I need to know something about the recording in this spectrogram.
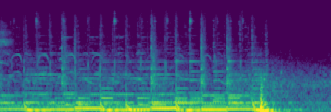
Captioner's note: gulls squawking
